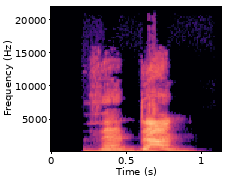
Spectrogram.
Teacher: The TH in than is voiced.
